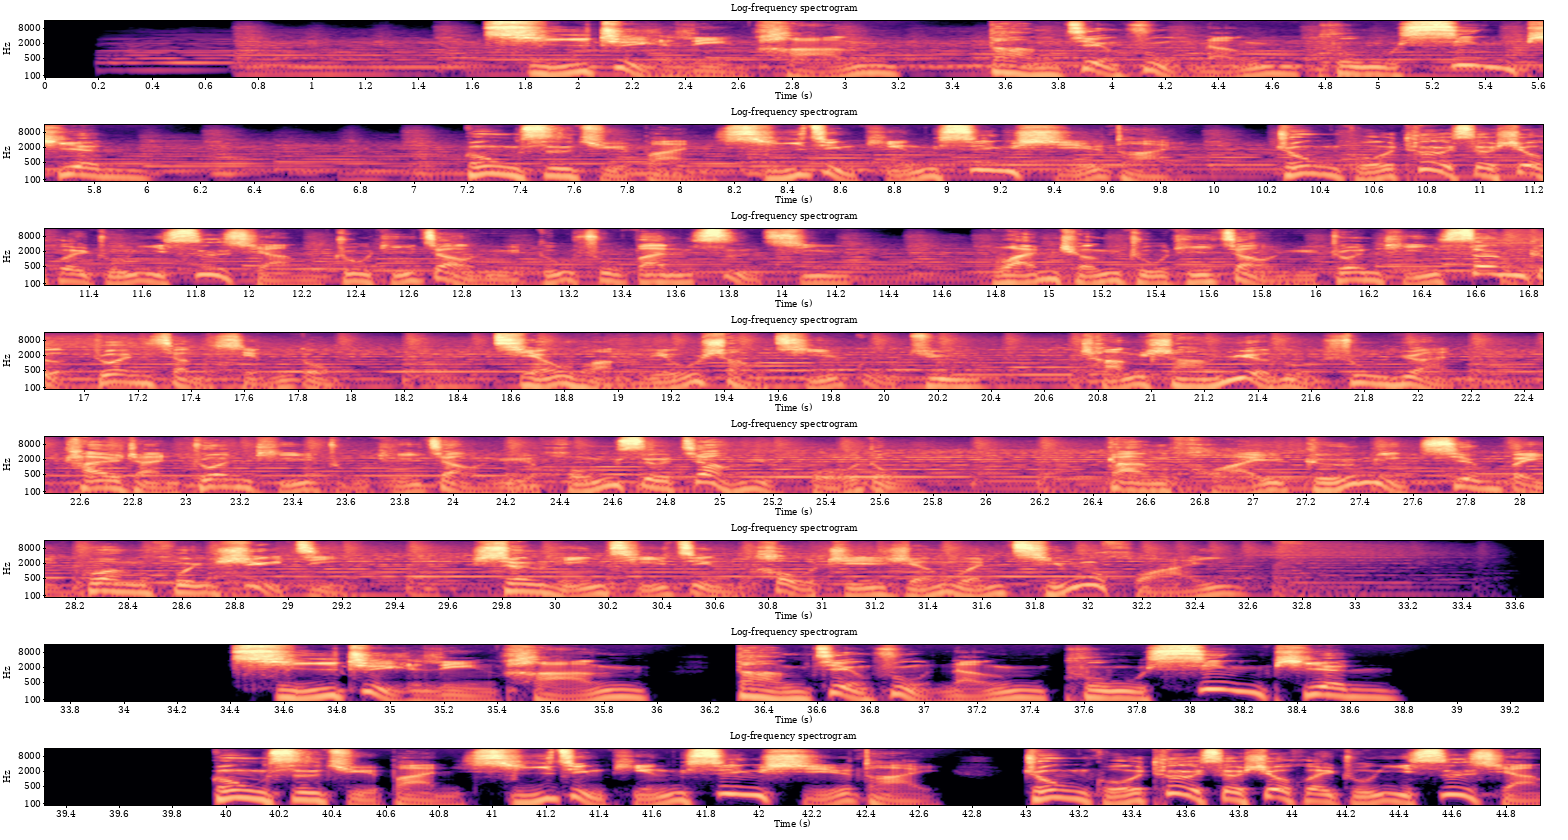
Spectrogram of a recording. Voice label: 男 党建专题; 旗帜领航

